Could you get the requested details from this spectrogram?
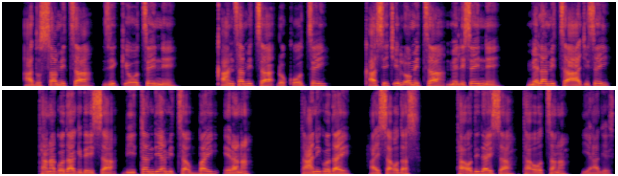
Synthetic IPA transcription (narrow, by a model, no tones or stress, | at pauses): ʔɐd̪ʊsːɐmɪt͡sːaːzɪkʼːɪo̞ːt͡sːɛjnːɛ | kʼɐnt͡sːɐmɪt͡sːaːɗɔkʼːoːt͡sːɛj | kʼɐsːɪt͡ʃʼɪlʔɔmɪt͡sːaːmɛlɪsɛjnːɛ | mɛlɐmɪt͡sːaːaːt͡ʃʼːɪsɛj | t̪ɐnɐɡɔd̪aːɡɪd̪ɛjsːɐbiːt̪ːɐnd̪ɪjɐmɪt͡sːaːʊbːɐjɛɾɐnɐ | t̪aːnɪɡɔd̪ɐj | hɐ̰jsːɐɔd̪ɐs | t̪ɐʔɔd̪ɪd̪ɐjsːɐt̪ɐo̞ːt͡sːɐnɐ | ja̰ːɡḛːs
